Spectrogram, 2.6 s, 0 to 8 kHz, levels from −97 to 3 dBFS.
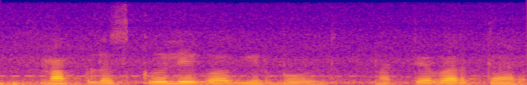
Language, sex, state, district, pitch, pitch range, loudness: Kannada, female, Karnataka, Dakshina Kannada, 150 Hz, 135-160 Hz, -19 LUFS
